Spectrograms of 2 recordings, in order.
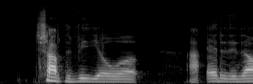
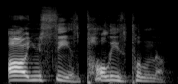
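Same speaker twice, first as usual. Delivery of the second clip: ordinary delivery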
